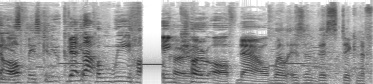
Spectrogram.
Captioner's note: beep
